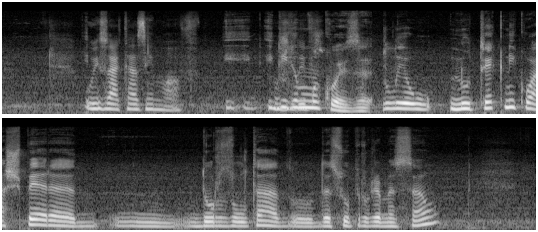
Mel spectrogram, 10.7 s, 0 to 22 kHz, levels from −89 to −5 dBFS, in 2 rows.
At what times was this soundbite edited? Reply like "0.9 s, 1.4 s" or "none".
2.0 s, 3.8 s

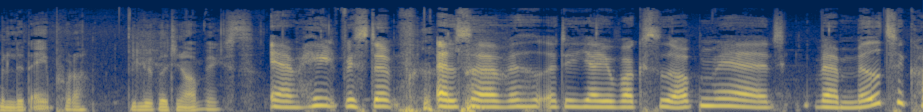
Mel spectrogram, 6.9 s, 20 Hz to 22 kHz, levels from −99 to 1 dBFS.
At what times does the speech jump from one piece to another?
2.0 s

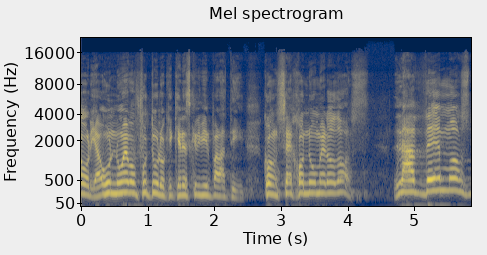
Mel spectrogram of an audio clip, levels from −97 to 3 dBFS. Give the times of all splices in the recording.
none

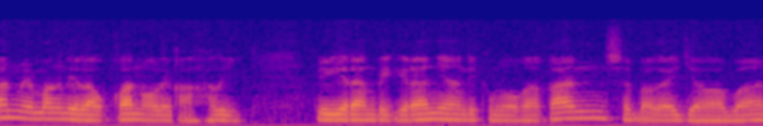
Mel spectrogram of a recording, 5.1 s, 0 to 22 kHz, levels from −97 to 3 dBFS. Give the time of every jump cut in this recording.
1.1 s

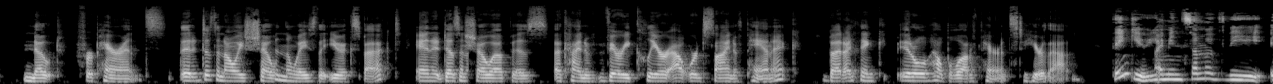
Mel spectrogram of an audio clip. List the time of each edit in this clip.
2.7 s, 4.1 s, 4.6 s, 11.5 s

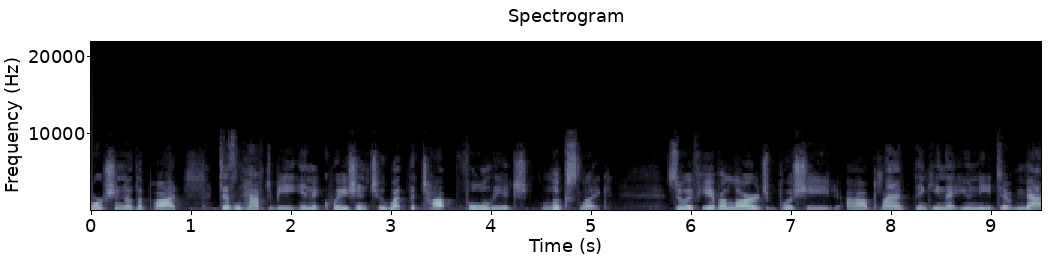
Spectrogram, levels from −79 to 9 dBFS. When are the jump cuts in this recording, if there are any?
none

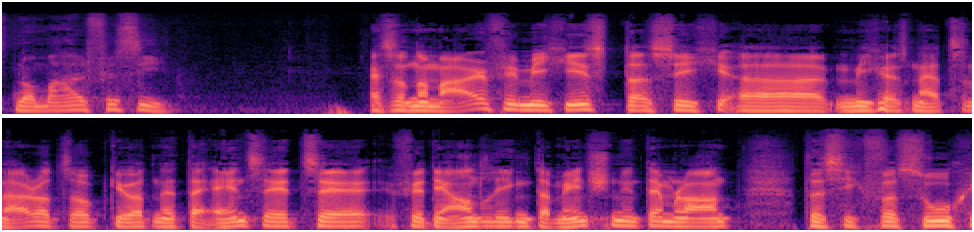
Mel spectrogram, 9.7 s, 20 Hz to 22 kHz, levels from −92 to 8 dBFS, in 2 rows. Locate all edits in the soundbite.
1.8 s

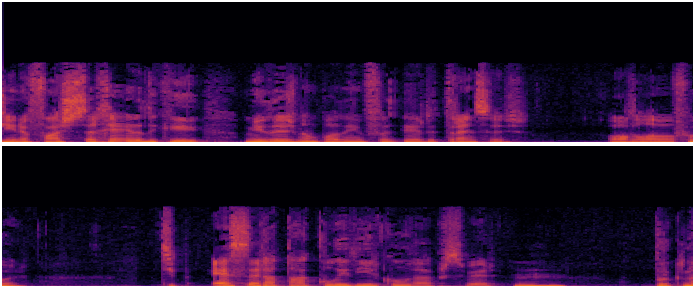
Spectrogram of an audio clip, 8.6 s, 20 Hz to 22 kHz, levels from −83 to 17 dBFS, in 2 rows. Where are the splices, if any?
1.8 s, 3.9 s, 5.9 s, 6.8 s

